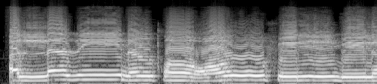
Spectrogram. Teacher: ایک الف کے برابر آپ نے لام کو کھینچنا ہے اور دال وقف کی صورت میں دال ساکن ہو جائے گا اور حروف قلقلہ میں سے ڈبل ساؤنڈ آئے گا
